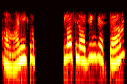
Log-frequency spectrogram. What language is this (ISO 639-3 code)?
kok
